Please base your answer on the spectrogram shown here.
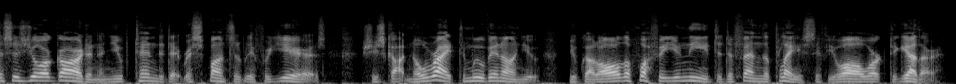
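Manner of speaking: ordinary delivery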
